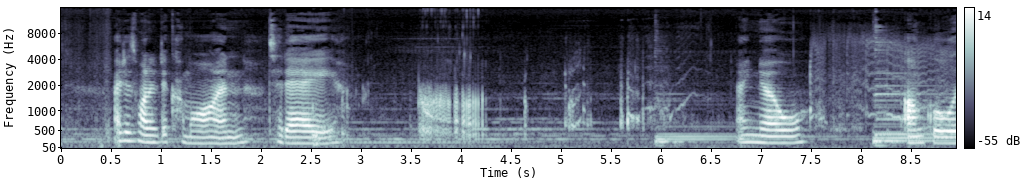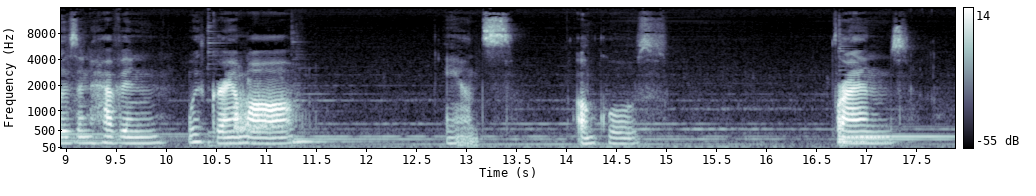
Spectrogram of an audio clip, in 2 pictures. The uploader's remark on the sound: Apologies for background noise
